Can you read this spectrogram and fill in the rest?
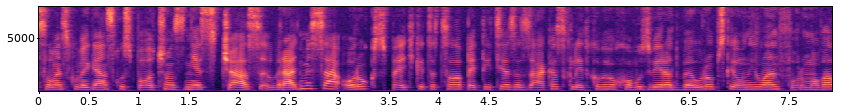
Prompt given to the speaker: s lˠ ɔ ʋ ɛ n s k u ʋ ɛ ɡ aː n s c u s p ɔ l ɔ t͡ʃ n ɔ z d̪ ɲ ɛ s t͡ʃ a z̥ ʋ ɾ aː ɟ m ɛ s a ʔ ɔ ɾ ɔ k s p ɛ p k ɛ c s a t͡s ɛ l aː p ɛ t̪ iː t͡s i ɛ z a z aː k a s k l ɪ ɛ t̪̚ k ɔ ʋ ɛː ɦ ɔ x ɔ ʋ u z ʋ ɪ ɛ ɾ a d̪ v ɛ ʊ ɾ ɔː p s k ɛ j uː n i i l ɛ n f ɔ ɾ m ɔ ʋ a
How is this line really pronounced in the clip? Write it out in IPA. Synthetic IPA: s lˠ ɔ ʋ ɛ n s k u ʋ ɛ ɡ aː n s k u s p ɔ l ɔ t͡ʃ n ɔ z d̪ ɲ ɛ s t͡ʃ a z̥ ʋ ɾ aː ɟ m ɛ s a ʔ ɔ ɾ ɔ k s p ɛ c k ɛ c s a t͡s ɛ l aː p ɛ t̪ iː t͡s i a z a z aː k a s k l ɪ ɛ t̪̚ k ɔ ʋ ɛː ɦ ɔ x ɔ ʋ u z ʋ ɪ ɛ ɾ a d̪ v ɛ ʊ ɾ ɔː p s k ɛ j uː n i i l ɛ n f ɔ ɾ m ɔ ʋ a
